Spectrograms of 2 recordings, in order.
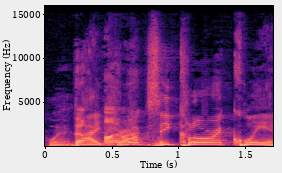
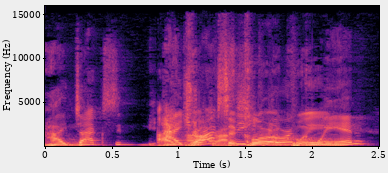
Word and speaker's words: hydroxychloroquine: Hydroxychloroquine. That's a 3-syllable. Hydroxychloroquine.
